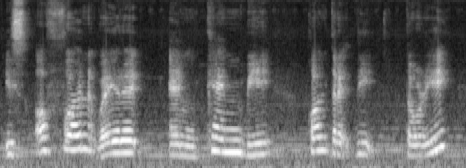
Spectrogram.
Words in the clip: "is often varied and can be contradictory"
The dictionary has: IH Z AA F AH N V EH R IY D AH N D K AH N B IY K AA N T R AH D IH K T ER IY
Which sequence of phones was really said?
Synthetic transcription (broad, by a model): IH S AA F AH N W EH R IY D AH N K AH N B IY K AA N T R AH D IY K T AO IY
